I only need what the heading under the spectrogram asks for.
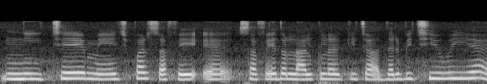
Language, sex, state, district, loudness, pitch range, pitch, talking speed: Hindi, female, Bihar, Gaya, -12 LUFS, 235-270 Hz, 250 Hz, 160 wpm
